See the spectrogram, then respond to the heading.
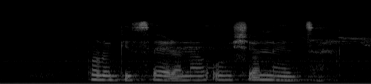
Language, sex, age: Venda, female, 33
